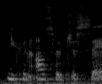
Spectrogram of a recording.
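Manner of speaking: ordinary talk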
